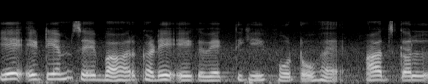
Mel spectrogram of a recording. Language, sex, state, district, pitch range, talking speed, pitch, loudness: Hindi, female, Uttar Pradesh, Hamirpur, 195-220 Hz, 165 wpm, 205 Hz, -16 LUFS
